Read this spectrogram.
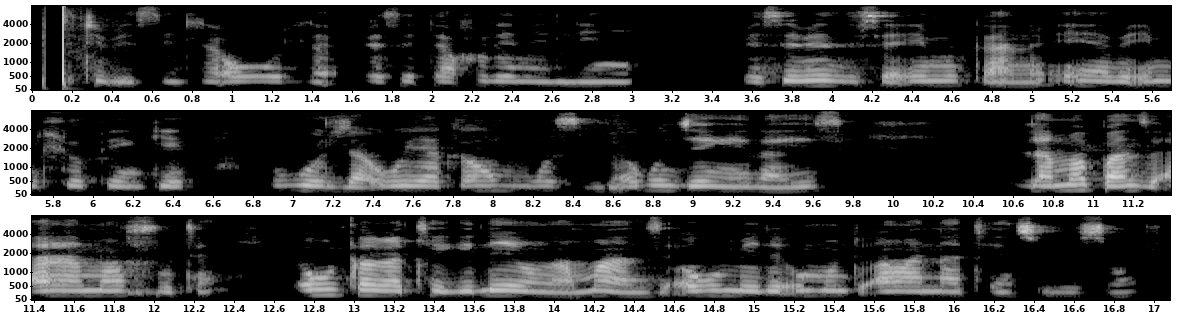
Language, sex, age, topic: North Ndebele, female, 25-35, education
